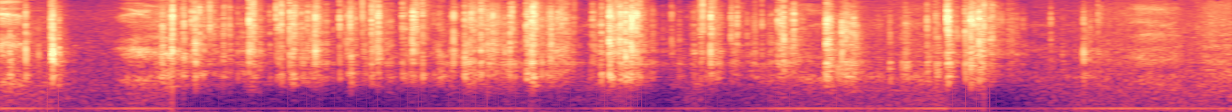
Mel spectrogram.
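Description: Plastic baby toy keys on a ring clicking and rattling in a baby's hands, with rustling as she handles them. The clicks are dense and irregular.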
